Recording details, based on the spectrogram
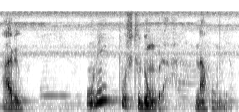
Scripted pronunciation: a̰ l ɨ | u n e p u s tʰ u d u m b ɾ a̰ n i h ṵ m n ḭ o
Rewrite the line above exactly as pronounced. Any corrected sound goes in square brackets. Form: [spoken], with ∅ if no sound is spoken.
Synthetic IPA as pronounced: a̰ [ɾ] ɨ | u n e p u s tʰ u d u [ŋ] b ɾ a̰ n [a] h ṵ m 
